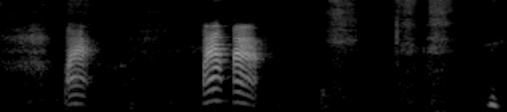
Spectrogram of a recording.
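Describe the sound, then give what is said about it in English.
A voice imitates cartoon duck quacks: a short raspy squawk, then two more in quick succession, fairly loud, followed by softer breathy noises. “What do dinosaurs sound like? Mm-hmm. Mm. Don- Donald Duck.”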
